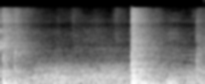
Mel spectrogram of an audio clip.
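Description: A football struck once in a header, a single sharp thud about two-thirds of the way through, with a short echo off the bare walls and tiled floor.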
